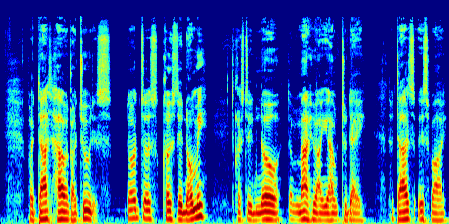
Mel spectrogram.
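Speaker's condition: Down syndrome; learned to talk

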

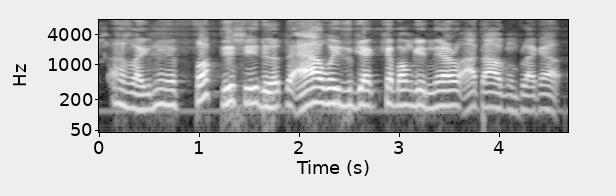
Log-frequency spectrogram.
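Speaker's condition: No condition

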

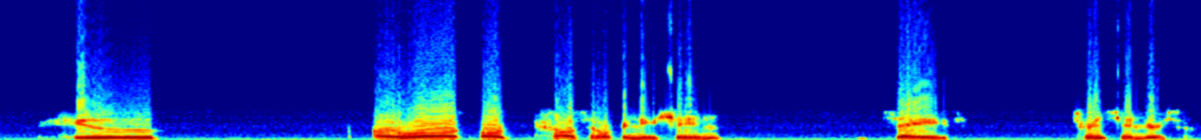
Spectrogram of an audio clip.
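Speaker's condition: Cerebral palsy; accepts own voice

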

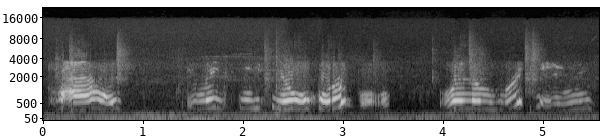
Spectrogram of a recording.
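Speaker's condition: Cerebral palsy, mild

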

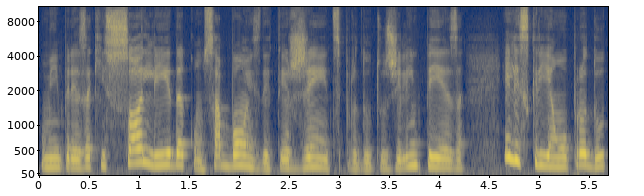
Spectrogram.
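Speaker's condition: No condition

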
